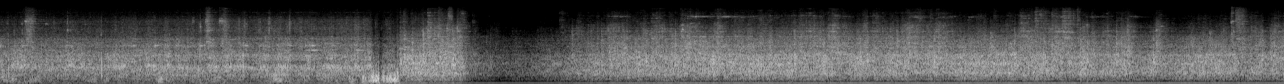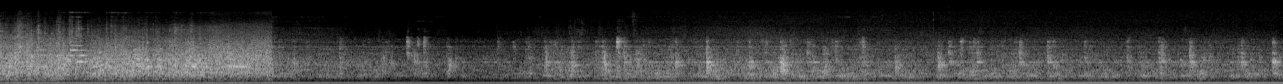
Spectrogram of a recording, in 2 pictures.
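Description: Diesel train with passenger cars rolling along the track, a steady rumble with wheels clicking over the rail joints. The sound dips sharply about five seconds in, then from about two-thirds of the way through turns quieter, with the separate clicks standing out more.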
